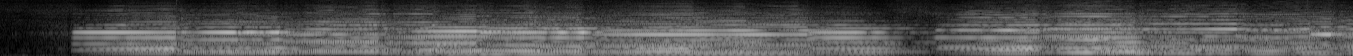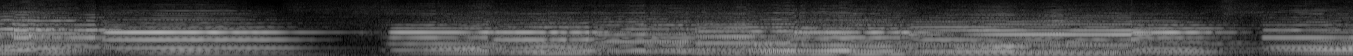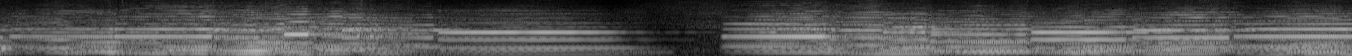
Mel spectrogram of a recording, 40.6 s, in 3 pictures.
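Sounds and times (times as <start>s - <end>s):
oboe quartet arrangement: 0.7s - 16.8s, 17.4s - 40.5s.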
